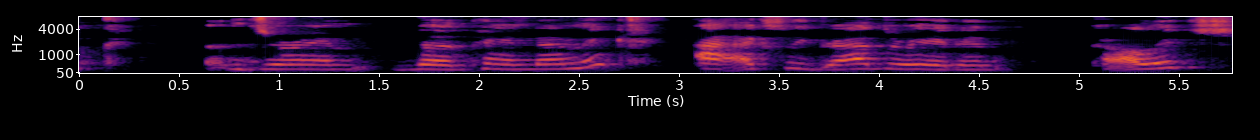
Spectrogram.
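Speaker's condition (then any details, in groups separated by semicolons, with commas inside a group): Cerebral palsy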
